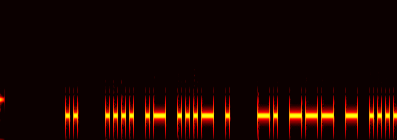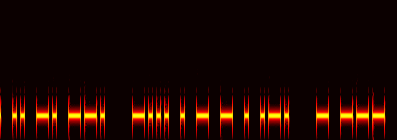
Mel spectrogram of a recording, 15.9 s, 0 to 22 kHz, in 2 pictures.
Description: Morse code, heard as a keyed tone, about 15 wpm, 700 Hz. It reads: I HAVE NOTHING BETTER TO
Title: Sentences from Top 1000 Words - Review Part 4 - 15wpm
